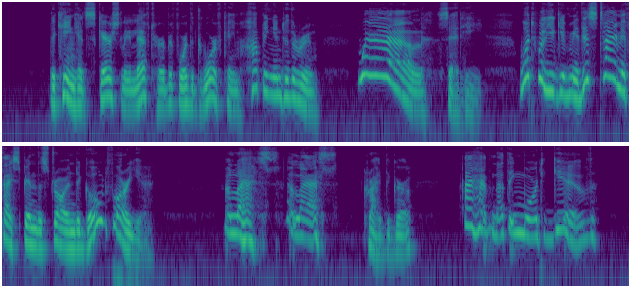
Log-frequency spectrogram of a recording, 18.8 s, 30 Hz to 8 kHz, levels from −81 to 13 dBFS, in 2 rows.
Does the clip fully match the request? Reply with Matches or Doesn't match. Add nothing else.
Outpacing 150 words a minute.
Doesn't match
